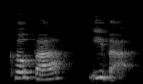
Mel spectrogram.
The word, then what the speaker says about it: copaiba: little behind your ears copaiba if you're not sure how to say it break it into two parts Copa Eva this is an amazing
